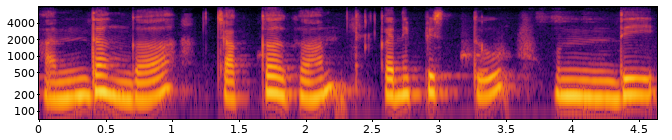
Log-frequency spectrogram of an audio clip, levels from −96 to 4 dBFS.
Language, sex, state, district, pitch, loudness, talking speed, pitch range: Telugu, female, Andhra Pradesh, Sri Satya Sai, 195 Hz, -18 LUFS, 50 wpm, 180-215 Hz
